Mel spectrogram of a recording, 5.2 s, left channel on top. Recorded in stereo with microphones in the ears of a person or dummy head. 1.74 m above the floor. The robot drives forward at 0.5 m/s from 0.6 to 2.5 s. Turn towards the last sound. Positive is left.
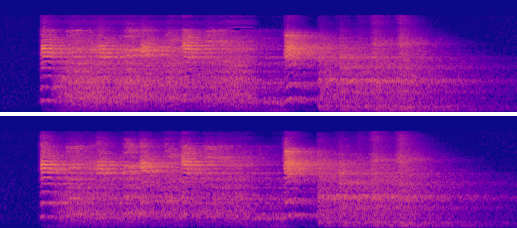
turn(degrees=-55)  # may be behind; listen again after turning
